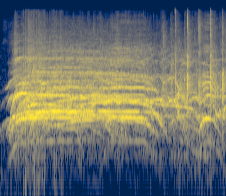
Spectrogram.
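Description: A live audience at the Blockhouse, during a local live remote broadcast on WFHB, erupts into loud, sustained cheering for a band, with high-pitched whoops and screams, holding strong for about three seconds before breaking into scattered shouts and rising yells.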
